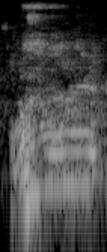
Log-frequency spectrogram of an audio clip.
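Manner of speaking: high, startled what; surprised what. Real, not acted. Vlogger surprised by town history, high what. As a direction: squeak it out in surprise.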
